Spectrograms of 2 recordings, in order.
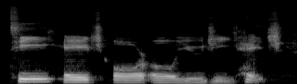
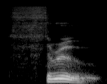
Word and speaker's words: through: integration now you can see the writing is t h r o u g h but really the pronunciation is through through because you have the verb to throw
